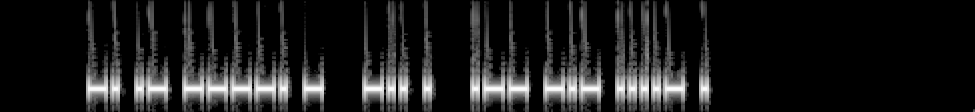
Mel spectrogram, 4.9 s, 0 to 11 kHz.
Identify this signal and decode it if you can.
Morse code, heard as a keyed tone, about 40 wpm, 700 Hz. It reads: NA9T DE WK4E
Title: USA Callsign DE Callsign - 4 Characters - 40wpm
